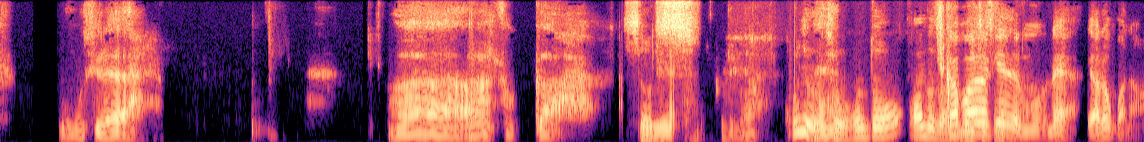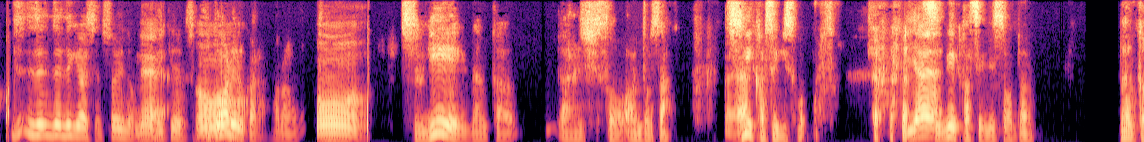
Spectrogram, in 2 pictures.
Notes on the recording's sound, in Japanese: ZOOMで収録。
